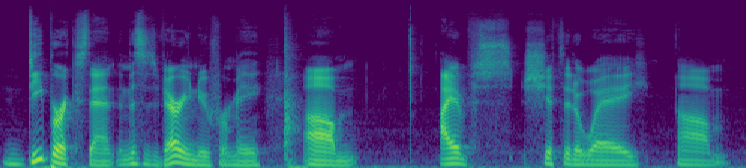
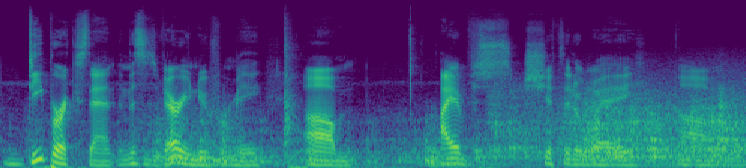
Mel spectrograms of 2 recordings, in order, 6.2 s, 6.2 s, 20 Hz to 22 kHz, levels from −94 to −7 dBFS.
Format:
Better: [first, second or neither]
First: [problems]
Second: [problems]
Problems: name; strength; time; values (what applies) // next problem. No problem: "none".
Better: first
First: none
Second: rain or running water; loud; throughout; 6 dB below the speech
